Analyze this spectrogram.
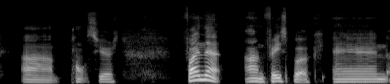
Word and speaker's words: Pensées: I'll pronounce the second French word, but not the first one correctly. Pensées.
